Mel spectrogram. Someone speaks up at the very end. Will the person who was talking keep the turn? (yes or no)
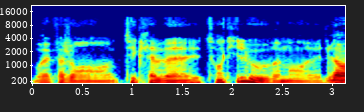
no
